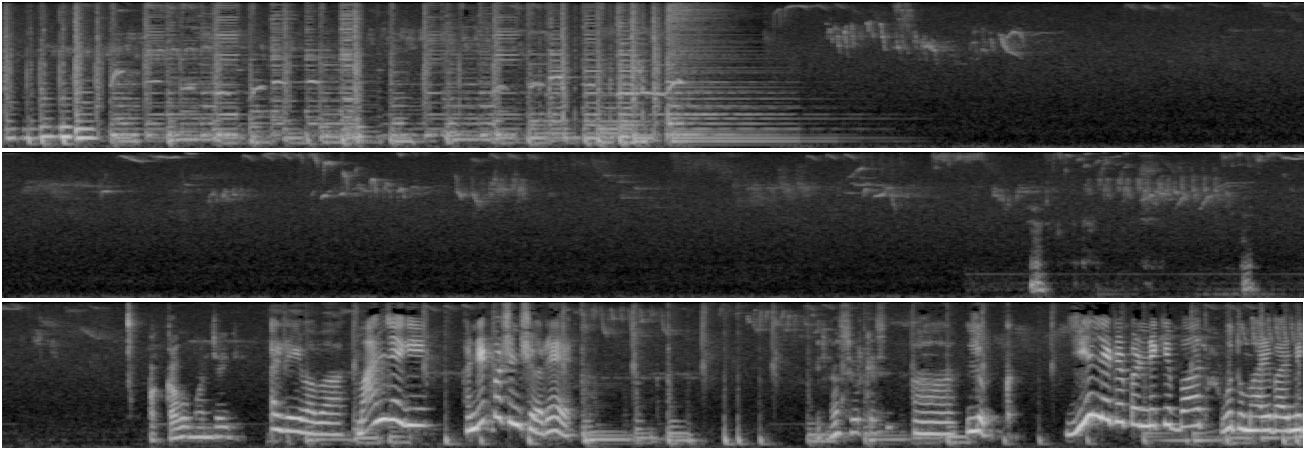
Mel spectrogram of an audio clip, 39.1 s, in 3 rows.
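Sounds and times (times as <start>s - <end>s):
background music: 0.0s - 8.7s, 28.7s - 39.0s
small birds chirping: 0.0s - 39.0s.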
